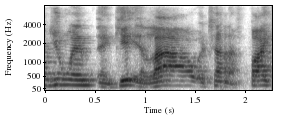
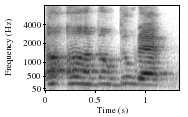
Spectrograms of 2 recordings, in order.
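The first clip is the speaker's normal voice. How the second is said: put-on older female voice; 5 semitones higher than usual. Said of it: "I thought it was a female guard, like an older female guard, because of the voice".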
